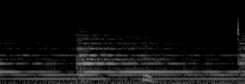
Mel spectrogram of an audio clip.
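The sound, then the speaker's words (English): A church bell rings like an alarm with a rich, sustained hum, struck again partway through so its tones swell and linger, with no voices present. “You start to hear like a church bell ding.”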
